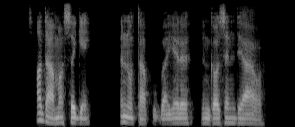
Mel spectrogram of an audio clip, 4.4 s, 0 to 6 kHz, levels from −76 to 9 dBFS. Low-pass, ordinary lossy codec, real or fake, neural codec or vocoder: 5.4 kHz; none; fake; codec, 16 kHz, 0.5 kbps, X-Codec, WavLM features, trained on Multilingual LibriSpeech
